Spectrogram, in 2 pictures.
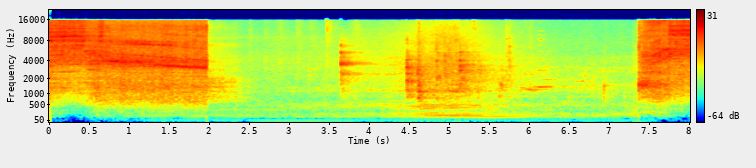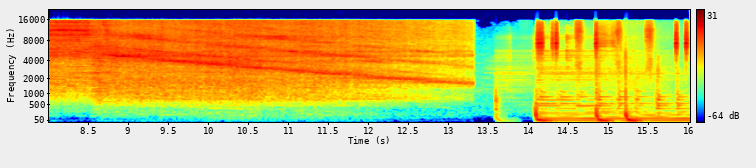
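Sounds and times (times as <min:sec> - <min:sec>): saw motor whine: 0:00.0 - 0:02.0, 0:07.4 - 0:14.1
miter saw cutting wood: 0:00.0 - 0:02.4, 0:07.4 - 0:14.1.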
